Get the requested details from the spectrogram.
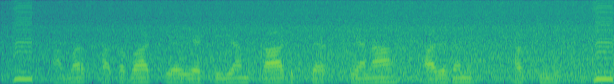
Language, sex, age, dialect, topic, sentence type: Magahi, male, 36-40, Southern, banking, question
